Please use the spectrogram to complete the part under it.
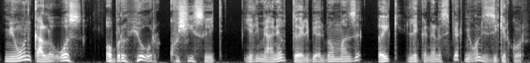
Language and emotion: Kashmiri, happy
